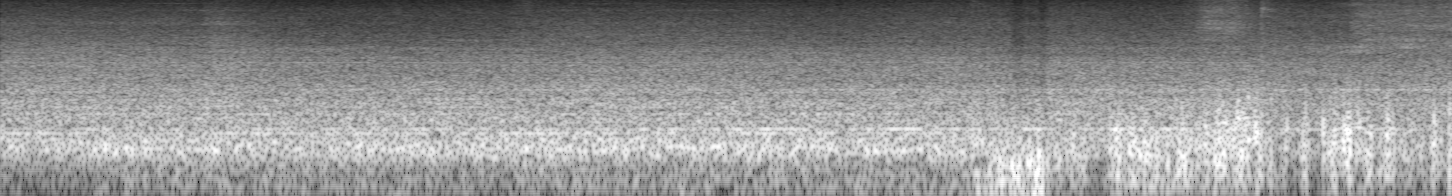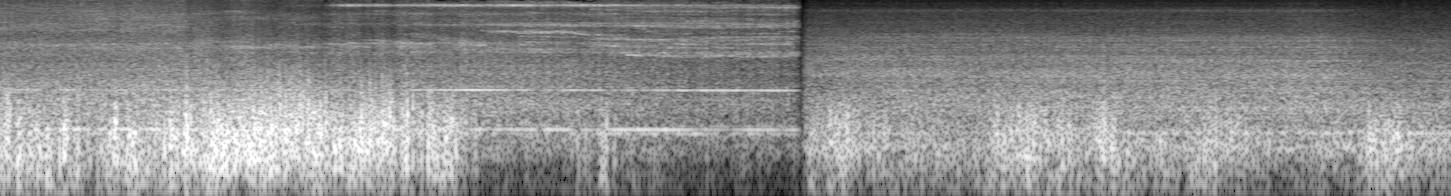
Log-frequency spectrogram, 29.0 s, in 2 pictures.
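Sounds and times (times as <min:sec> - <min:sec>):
train wheels rumbling on track: 0:00.0 - 0:29.0
high-pitched metallic squeal: 0:13.6 - 0:22.6.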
